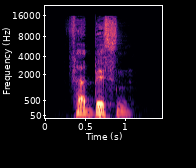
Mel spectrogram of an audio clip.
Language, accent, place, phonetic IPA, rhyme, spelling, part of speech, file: German, Germany, Berlin, [fɛɐ̯ˈbɪsn̩], -ɪsn̩, verbissen, verb, De-verbissen.ogg
- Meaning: past participle of verbeißen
